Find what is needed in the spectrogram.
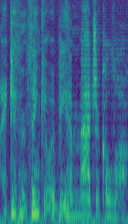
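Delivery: hushed, surprised half-whisper, caught off guard. Voicing a character who half-whispers to the player in a tabletop game, half-whispered. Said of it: "And he whispers to you".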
